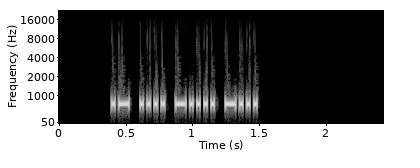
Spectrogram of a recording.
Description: Morse code, heard as a keyed tone, about 44 wpm, 700 Hz. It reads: AH6B
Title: USA Call Signs - 4 Characters - 4x Character Spacing - 45wpm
